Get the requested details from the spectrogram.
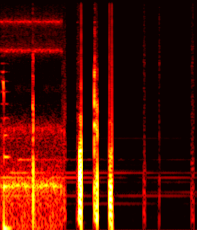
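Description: Short electronic blips chime quickly.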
